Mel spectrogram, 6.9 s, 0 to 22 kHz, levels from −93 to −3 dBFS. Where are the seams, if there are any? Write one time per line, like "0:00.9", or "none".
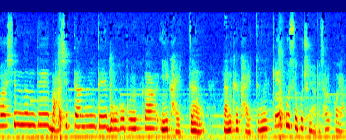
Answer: none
